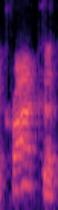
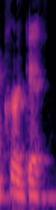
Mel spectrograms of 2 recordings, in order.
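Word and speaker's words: Cricut: The sign thing, she kind of got into the MDF and the cry cut stuff as well. And It's called a cricket. It's spelled cry cut though.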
